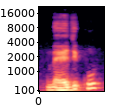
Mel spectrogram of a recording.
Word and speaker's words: médico: viu no exercício anterior médico e medico médico médico médico eu começo tá com ela alta e desço médico a escada vai descendo diferente de medico medico né eu tenho duas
